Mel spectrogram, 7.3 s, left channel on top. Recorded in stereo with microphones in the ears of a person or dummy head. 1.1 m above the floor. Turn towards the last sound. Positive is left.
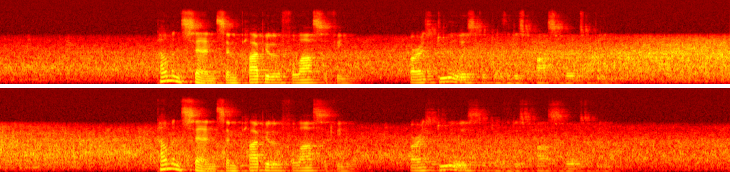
turn(degrees=35)  # may be behind; listen again after turning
